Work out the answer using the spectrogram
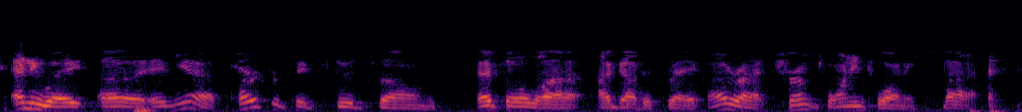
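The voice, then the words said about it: Put-on southern accent. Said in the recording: “it sounded like you. ... Doing a southern accent.”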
